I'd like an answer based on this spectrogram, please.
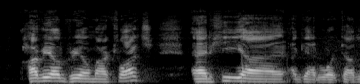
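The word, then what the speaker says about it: Javier Grillo-Marxuach: Next to him is Javier Grillo Marchix. Did I pronounce that correctly? No, but it's okay. You pronounced it correctly. Go ahead. Javier Grillo Marxwatch. Javier Grillo Marxwatch, and he again worked on Lost, worked on Witcher.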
